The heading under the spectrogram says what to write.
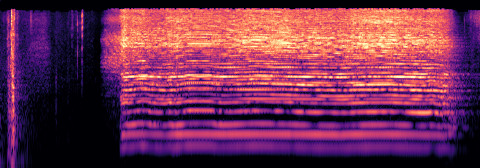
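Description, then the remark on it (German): A homemade bagpipe, made with electrical insulation tubes from a hardware store and reeds cut from document sleeves, starts after a brief rustle and sounds only its drone (Bordun), one steady, buzzy, reedy tone with rich overtones for about four seconds before stopping. “Das ist jetzt eigentlich aber nur der Begleitton, der Bordun, sagt man ja.”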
